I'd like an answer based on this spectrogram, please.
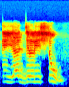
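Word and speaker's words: يجلس: Masuk ke sini bacanya jadi yajlisu.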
